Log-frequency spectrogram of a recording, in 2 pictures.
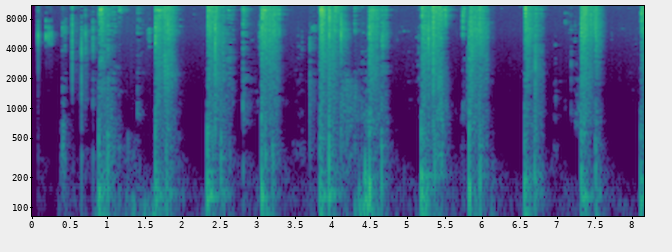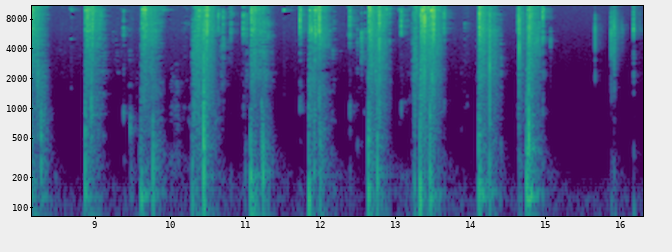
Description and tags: Walking on concrete floor
Heavy footsteps on concrete
boots, concrete, floor, foley, footsteps, indoors, shoes, steps, stomp, walk, walking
